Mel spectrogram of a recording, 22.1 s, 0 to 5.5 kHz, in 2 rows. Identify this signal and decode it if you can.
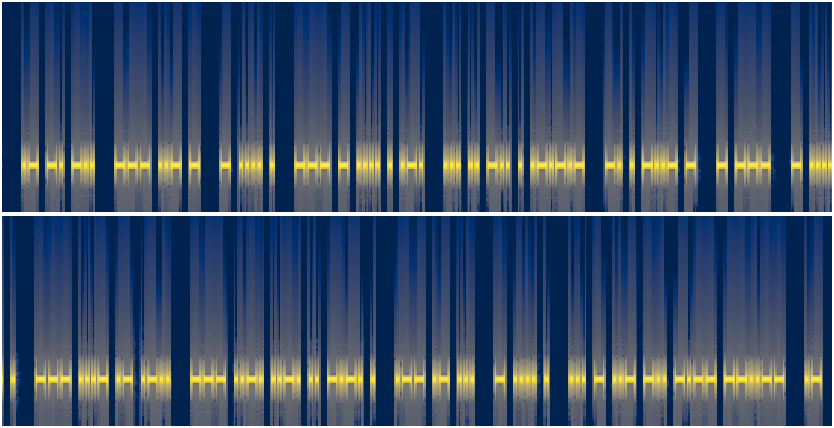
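Morse code, heard as a keyed tone, about 29 wpm, 600 Hz. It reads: AND OUT THE OTHER SIDE. NEXT TO THE OVAL OFFICE WAS THE STUDY, A
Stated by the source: Morse code at 29 wpm, sending Ken Follett's novel Never in English, from CW med Gnister.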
